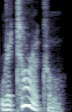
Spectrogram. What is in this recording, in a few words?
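"rhetorical", British English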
